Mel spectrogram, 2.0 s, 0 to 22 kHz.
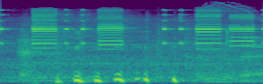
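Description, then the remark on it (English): A ringtone taken from YouTube plays on a mother's old cell phone from the early 2000s: bright, buzzy electronic tones in repeating bursts, high-pitched and steady, while a low voice talks briefly underneath. “That ringtone's from YouTube, though.”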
